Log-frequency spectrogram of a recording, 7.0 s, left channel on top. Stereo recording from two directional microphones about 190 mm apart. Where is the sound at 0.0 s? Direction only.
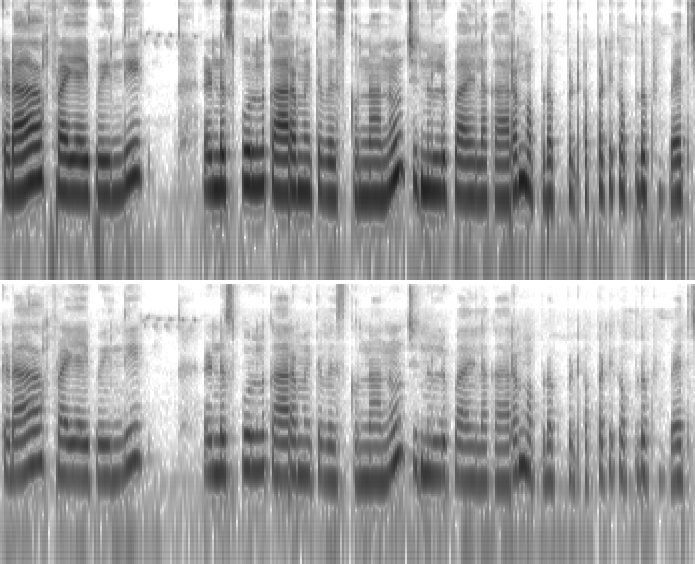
50° left (ahead or behind).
